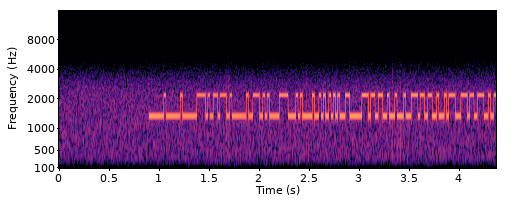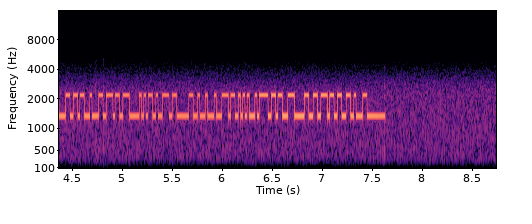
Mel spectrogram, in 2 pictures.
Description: RTTY (45.45 baud, 850 Hz shift), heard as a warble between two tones, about 1750 Hz centre, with radio static. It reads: AXOXJYV PQ PZ NULU MSAVPQ YELMI IU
